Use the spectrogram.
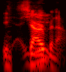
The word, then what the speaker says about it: Charbonnet: I have Rashad Penny at 30, Zach Charbonnet at 32. Okay, keep interrupting me to correct me on how to incorrectly pronounce someone's name. Charbonnet.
